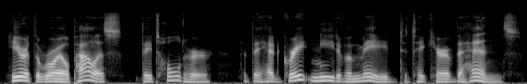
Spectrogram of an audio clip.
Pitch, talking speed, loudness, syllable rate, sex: 140 Hz, 250 wpm, -18 LUFS, 5.2 syllables/s, male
